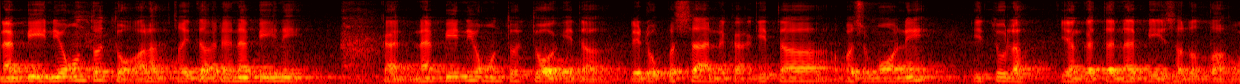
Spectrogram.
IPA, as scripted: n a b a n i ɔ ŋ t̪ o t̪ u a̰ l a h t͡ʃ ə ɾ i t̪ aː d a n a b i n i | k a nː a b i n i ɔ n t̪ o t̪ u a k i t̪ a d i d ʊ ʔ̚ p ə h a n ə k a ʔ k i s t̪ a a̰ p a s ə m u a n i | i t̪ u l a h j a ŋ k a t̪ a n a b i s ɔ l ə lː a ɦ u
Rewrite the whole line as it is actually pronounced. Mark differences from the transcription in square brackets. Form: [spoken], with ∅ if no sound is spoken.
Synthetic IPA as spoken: n a b [i] n i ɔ [n] t̪ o t̪ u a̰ l a h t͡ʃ ə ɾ i t̪ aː d a n a b i n i | k a nː a b i n i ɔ n t̪ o t̪ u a k i t̪ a d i d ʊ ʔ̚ p ə [s] a n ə k a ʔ k i [∅] t̪ a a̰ p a s ə m u a n i | i t̪ u l a h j a ŋ k a t̪ a n a b i s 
